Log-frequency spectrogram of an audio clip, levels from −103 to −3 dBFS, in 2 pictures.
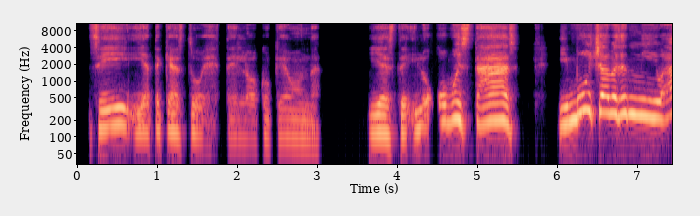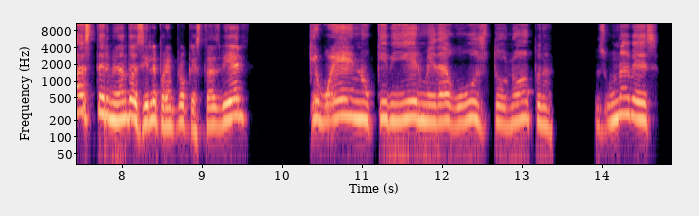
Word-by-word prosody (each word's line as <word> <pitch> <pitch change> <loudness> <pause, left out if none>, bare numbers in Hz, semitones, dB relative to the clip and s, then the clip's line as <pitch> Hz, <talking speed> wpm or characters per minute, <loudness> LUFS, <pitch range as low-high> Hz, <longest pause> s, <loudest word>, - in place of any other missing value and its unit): Sí, 155 +5 -1
y 65 - -9
ya 65 - -5
te - - -11
quedas 65 -2 -5
tú, - - -11
este 105 0 -15
loco, 100 0 -17
¿qué 105 +1 -14
onda?, 100 -2 -14 0.6
y 120 +1 -2
este, 120 0 -4
y 135 +2 -9
luego, 150 - -7
¿cómo 190 +3 -1
estás?, 195 0 +3 0.5
y 170 +1 -1
muchas 275 +5 +3
veces 260 0 +3
ni 240 -3 +2
vas 225 +3 +2
terminando 220 -5 +3
de - - +7
decirle, 185 +4 +3
por 170 - -3
ejemplo, 165 +3 -2
que 150 - -7
estás 165 +5 -5
bien, 220 +3 +3 0.8
qué 215 - -3
bueno, 215 0 0
qué 215 -1 0
bien, 200 +1 0
me 190 -1 -1
da 190 +1 +1
gusto, 180 -1 -4
¿no?, 200 +5 -5
pues, 185 -3 -4 0.6
pues, 160 -3 -12
una 215 +8 -1
vez 210 -5 -1
195 Hz, 165 wpm, -21 LUFS, 165-215 Hz, 0.8 s, de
